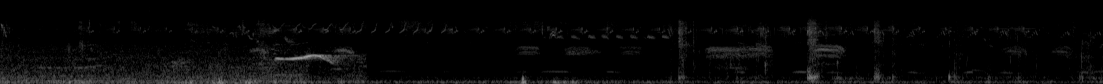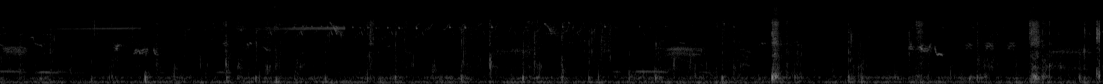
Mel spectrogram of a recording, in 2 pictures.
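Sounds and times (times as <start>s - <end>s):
faint high chirping: 0.0s - 6.1s
bird caws: 2.5s - 3.7s, 5.2s - 11.7s, 15.9s - 18.9s, 20.1s - 22.0s
sharp rising whistled bird note: 2.6s - 3.6s.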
